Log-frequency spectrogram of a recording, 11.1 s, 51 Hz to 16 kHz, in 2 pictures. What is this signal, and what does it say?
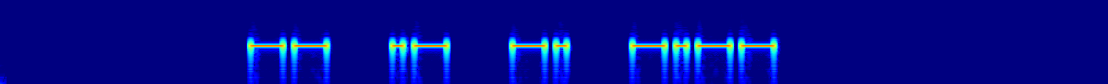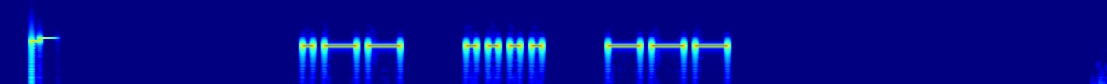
Morse code, heard as a keyed tone, about 22 wpm, spaced as for 16 wpm, 700 Hz. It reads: MANY WHO
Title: 2x Character Spacing - Top 100 Words - 22wpm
